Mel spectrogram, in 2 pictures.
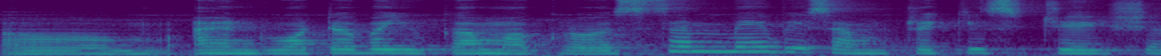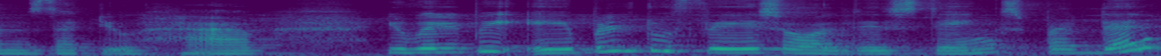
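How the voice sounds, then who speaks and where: Lively intonation at a fairly slow pace. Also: woman, medium pitch for a woman. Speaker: tarot reader. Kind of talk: tarot reading. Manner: hesitant with many fillers.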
